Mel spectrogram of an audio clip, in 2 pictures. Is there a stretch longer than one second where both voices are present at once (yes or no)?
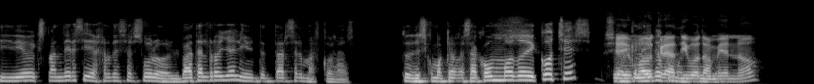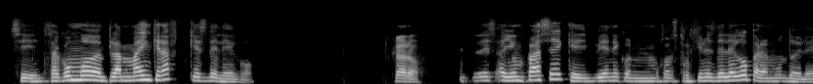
yes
